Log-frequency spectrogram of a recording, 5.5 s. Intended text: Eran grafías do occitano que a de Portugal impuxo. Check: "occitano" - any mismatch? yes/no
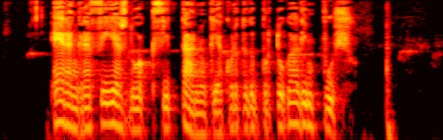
no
